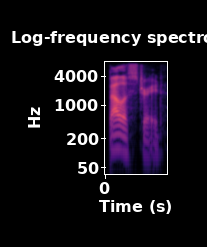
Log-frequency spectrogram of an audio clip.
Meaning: A row of balusters topped by a rail, serving as an open parapet, as along the edge of a balcony, terrace, bridge, staircase, or the eaves of a building
- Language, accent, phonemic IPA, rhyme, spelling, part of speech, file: English, US, /ˈbæl.ə.stɹeɪd/, -eɪd, balustrade, noun, En-us-balustrade.ogg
